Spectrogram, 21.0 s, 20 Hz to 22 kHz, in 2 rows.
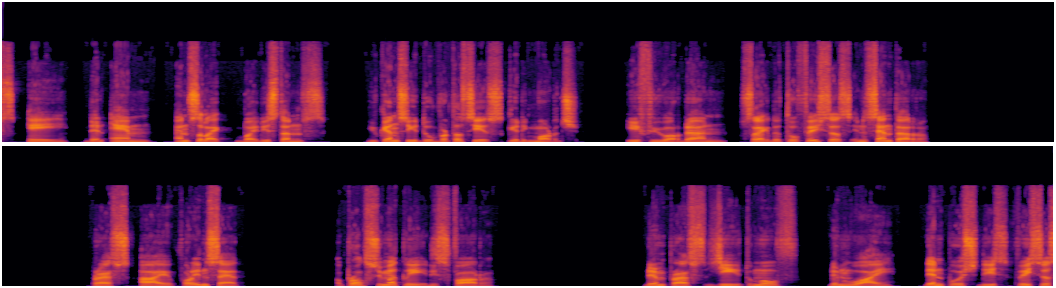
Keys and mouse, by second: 0.2 a, 1.2 m, 7.3 3, 8.0 click, 8.8 shift+click, 9.3 middle click, 10.9 middle click, 12.0 i, 15.2 click, 15.6-16.8 drag, 17.8 g, 19.2 y.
